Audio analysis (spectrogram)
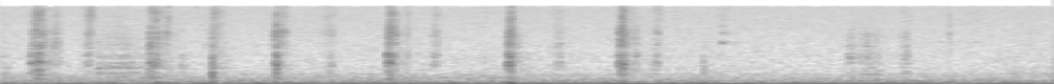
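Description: A flat bristle brush held in the fingers dabs and rubs wet orange paint on a small stretched cotton canvas on a wooden frame. It makes a quick, uneven run of soft, short, bright scratchy strokes over a steady low hum.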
